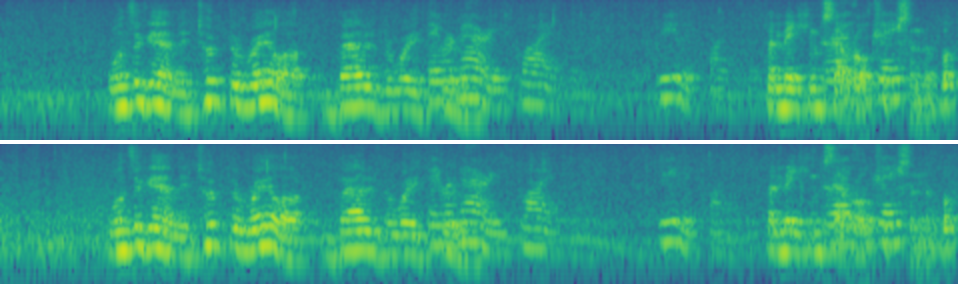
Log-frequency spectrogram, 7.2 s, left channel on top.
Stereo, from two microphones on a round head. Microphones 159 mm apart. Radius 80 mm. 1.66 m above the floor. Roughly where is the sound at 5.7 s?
Left.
